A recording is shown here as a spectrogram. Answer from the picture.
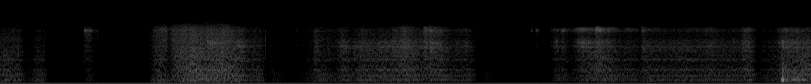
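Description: Faint noise of a large concert crowd, an even wash without clear music or voices, cutting out completely several times for a moment.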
